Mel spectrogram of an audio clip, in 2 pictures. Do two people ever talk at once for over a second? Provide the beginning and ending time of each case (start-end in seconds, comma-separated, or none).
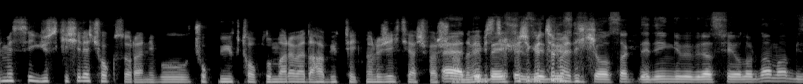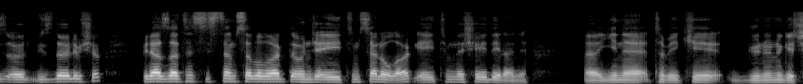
4.4-6.1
